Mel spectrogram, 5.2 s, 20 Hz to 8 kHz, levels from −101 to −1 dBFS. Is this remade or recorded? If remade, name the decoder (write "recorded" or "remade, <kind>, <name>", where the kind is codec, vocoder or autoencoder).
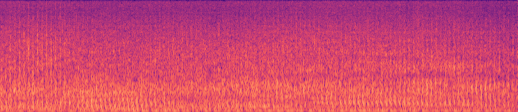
remade, vocoder, BigVGAN v2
